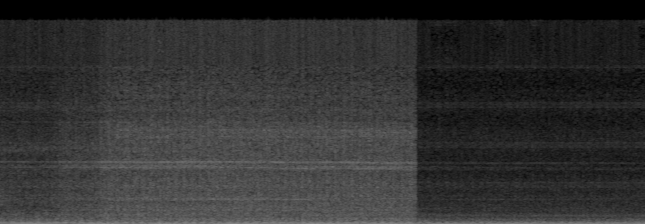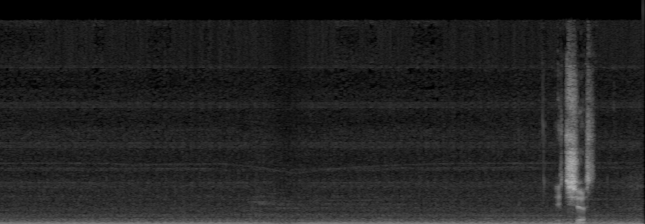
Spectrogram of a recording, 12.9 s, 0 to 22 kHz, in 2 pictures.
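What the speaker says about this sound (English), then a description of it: "So now if I do some Jake brake action here." Cummins N14 diesel truck engine in American Truck Simulator with the Jake brake engaged, a loud steady low-pitched rumble that drops off partway through, with a voice talking over it.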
